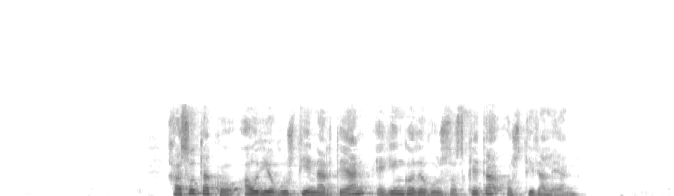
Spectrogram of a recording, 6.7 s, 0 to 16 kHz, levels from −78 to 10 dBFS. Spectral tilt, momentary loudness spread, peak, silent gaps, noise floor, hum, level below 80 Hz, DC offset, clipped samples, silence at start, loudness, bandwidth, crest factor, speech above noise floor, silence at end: -6 dB/octave; 9 LU; -12 dBFS; none; -81 dBFS; none; -76 dBFS; under 0.1%; under 0.1%; 1.7 s; -29 LUFS; 7.8 kHz; 18 dB; 53 dB; 1 s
